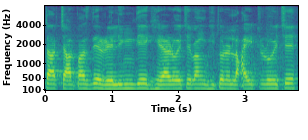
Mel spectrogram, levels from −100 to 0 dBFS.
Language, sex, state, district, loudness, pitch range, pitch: Bengali, male, West Bengal, North 24 Parganas, -16 LUFS, 140-150 Hz, 145 Hz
